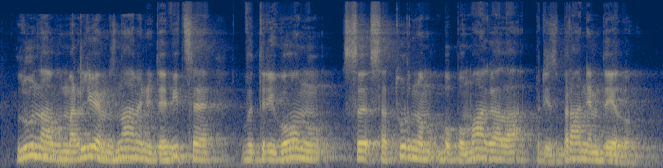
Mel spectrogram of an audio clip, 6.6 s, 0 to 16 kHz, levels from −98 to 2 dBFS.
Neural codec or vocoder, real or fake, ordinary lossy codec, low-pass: vocoder, 44.1 kHz, 128 mel bands every 256 samples, BigVGAN v2; fake; Opus, 32 kbps; 14.4 kHz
